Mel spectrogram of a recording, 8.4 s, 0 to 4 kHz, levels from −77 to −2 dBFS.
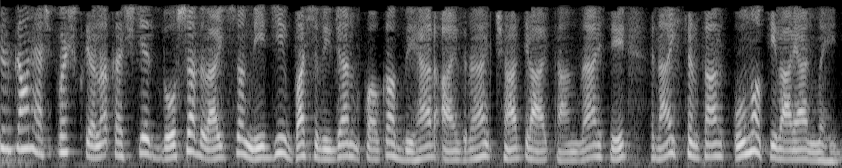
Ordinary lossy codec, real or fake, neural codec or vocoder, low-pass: MP3, 24 kbps; fake; codec, 16 kHz, 0.5 kbps, FunCodec, trained on Chinese and English, 25 frames a second; 3.6 kHz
